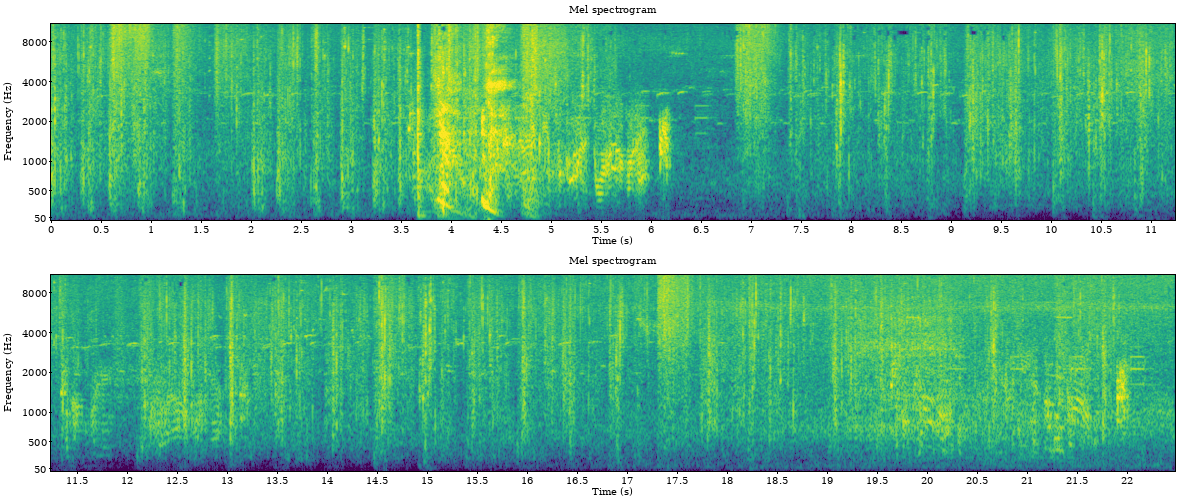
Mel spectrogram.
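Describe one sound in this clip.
Footsteps shuffle softly on hard ground.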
